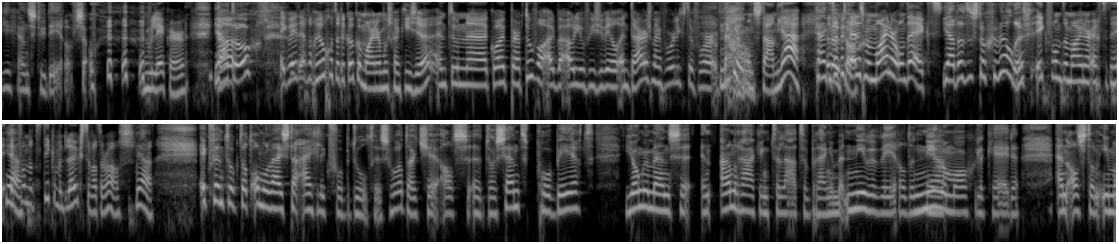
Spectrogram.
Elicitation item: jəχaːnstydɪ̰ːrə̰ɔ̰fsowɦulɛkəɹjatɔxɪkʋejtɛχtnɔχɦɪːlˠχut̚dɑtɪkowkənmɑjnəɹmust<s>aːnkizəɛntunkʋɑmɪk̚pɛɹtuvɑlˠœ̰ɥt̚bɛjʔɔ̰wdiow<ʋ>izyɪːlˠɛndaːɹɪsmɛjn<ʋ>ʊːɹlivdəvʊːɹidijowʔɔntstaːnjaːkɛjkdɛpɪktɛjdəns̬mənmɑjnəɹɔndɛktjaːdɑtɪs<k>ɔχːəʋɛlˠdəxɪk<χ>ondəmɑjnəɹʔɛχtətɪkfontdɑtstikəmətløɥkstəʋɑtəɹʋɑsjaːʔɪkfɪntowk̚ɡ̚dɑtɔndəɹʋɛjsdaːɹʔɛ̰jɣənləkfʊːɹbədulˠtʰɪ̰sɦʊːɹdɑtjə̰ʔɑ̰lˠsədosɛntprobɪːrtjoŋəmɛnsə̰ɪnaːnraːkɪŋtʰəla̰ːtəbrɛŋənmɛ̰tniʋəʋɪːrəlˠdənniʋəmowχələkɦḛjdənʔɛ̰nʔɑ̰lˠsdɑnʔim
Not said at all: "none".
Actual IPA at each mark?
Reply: χ, v, v, t, f

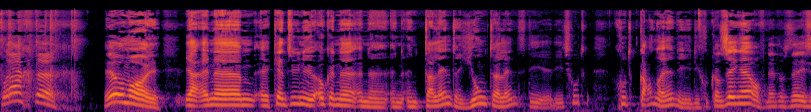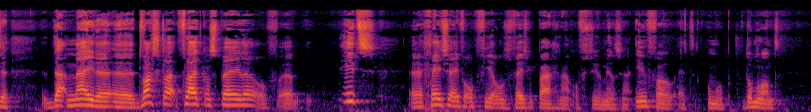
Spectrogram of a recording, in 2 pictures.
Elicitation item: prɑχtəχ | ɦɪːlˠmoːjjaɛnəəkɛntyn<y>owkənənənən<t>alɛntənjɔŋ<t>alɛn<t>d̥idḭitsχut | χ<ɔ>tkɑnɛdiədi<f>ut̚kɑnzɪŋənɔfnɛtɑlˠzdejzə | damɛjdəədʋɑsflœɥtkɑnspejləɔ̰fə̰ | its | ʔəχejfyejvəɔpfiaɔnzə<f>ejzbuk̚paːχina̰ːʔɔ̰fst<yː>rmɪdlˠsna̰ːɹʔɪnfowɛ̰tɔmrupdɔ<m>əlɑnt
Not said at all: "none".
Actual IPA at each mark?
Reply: y, t, t, t, u, χ, f, yː, m

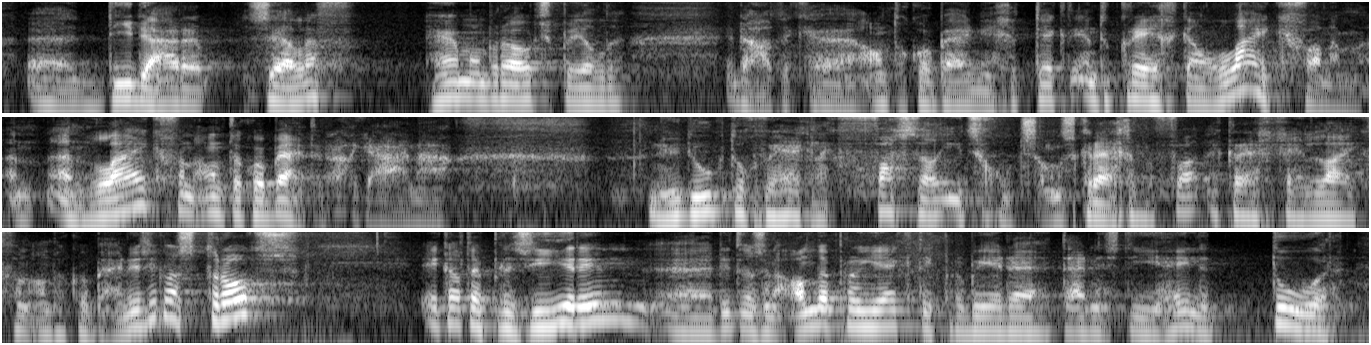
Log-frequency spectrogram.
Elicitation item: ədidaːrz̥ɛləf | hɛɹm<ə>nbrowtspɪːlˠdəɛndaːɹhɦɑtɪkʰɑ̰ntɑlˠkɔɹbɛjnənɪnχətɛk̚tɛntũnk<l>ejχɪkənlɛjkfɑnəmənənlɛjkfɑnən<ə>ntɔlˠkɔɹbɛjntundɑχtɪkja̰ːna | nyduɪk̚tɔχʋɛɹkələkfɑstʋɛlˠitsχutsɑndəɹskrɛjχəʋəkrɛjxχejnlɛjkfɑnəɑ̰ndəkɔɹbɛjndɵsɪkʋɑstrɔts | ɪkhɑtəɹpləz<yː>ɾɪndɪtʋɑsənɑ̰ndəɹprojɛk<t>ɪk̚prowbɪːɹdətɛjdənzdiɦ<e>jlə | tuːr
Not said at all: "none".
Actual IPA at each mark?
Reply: ɑ, r, ɑ, iː, t, e

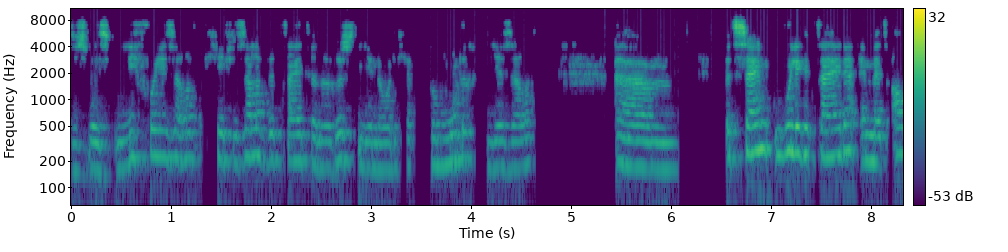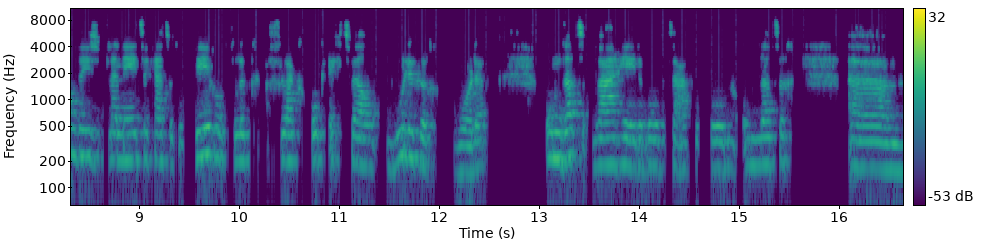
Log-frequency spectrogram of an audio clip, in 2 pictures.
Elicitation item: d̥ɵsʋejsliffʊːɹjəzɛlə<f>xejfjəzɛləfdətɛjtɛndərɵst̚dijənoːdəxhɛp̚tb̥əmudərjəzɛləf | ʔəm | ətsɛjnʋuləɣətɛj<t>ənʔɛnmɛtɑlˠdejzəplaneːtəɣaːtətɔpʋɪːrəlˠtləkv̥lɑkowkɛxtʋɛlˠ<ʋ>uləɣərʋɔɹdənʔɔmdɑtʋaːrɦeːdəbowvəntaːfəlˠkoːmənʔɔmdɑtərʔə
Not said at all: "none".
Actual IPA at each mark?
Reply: f, d, ʋ

